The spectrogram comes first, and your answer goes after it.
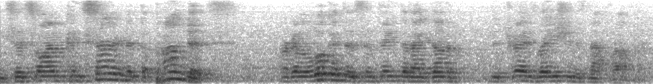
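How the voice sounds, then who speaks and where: Fairly high-pitched man with an American accent, ordinary pitch variation and a fairly quick pace over noticeable background noise. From US. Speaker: monk and spiritual teacher. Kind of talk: lecture with storytelling.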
